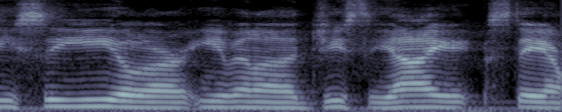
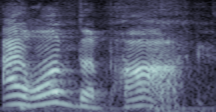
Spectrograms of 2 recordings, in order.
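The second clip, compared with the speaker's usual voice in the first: very loud, high, strong Boston accent; 5 semitones higher, 13 dB louder than usual. Chatting with a co-host about an amusement park, in a boston accent. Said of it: "I just sounded so Boston".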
